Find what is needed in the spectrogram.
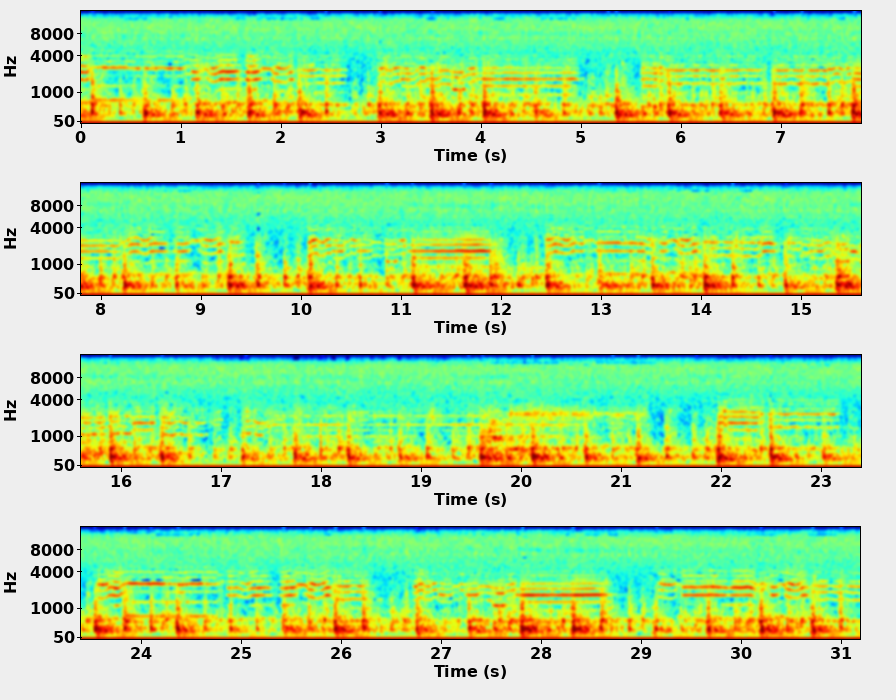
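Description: Turkish folk dance tune from the Bursa region with a melody line, and wooden dance spoons (tongurdaklı kaşık) clicking in a quick, steady rhythm.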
